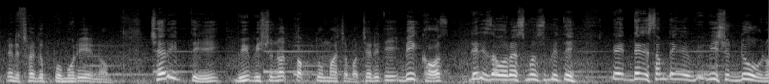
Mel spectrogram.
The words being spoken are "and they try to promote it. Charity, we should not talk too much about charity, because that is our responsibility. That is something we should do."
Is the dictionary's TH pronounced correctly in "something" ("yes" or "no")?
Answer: no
